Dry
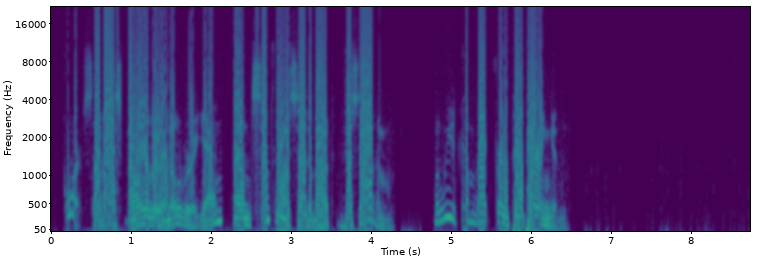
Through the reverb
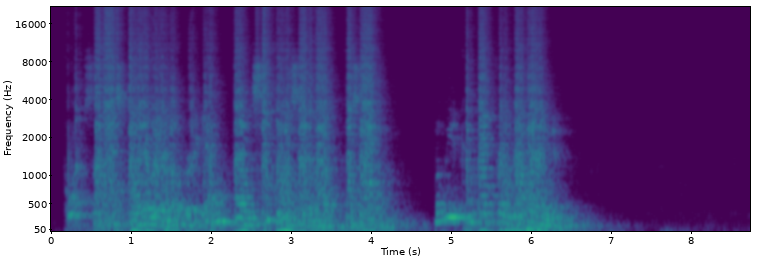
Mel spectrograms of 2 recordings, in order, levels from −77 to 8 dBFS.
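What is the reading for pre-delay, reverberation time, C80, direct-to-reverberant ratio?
7 ms, 0.90 s, 8.0 dB, −1.5 dB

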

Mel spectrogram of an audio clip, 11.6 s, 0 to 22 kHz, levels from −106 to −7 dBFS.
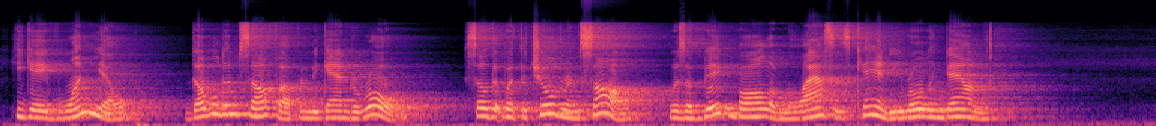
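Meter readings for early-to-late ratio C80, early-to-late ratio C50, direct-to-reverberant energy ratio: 10.0 dB, 8.5 dB, 8.0 dB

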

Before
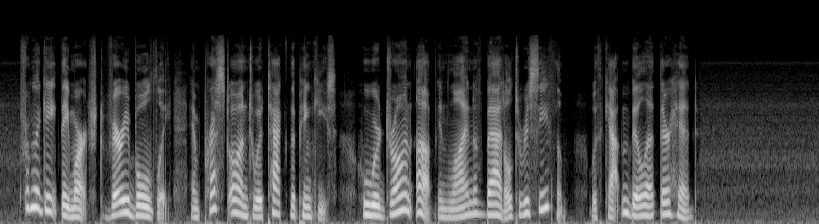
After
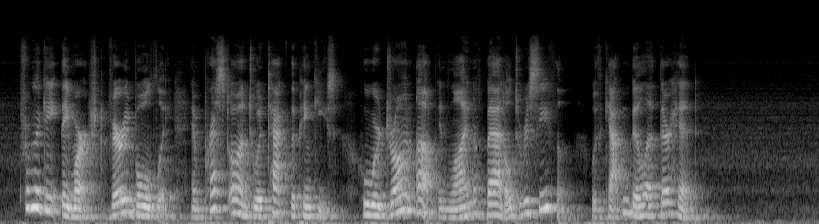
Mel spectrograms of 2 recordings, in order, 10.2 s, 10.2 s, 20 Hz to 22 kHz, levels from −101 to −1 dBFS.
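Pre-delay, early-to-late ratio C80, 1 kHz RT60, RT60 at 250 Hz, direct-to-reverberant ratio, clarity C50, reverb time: 3 ms, 16.0 dB, 0.50 s, 0.85 s, 5.0 dB, 12.0 dB, 0.55 s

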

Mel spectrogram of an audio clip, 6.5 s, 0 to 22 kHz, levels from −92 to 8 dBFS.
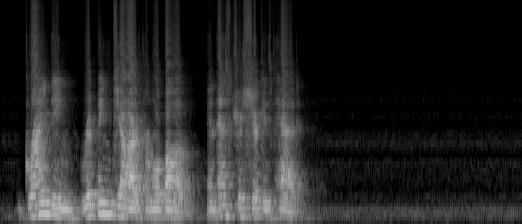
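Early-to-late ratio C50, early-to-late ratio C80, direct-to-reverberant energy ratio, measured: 11.5 dB, 16.0 dB, −5.0 dB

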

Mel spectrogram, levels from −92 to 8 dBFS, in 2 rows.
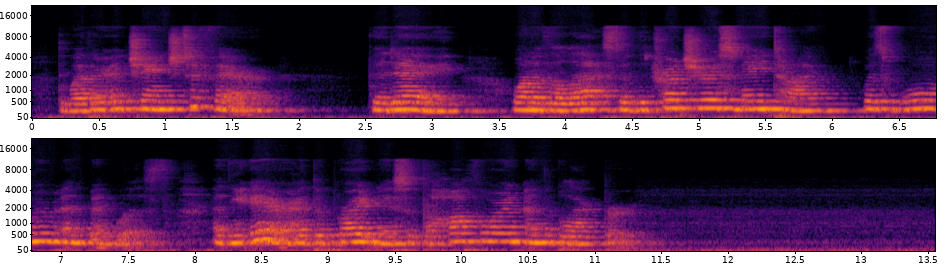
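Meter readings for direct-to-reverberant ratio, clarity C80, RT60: −8.0 dB, 7.5 dB, 0.65 s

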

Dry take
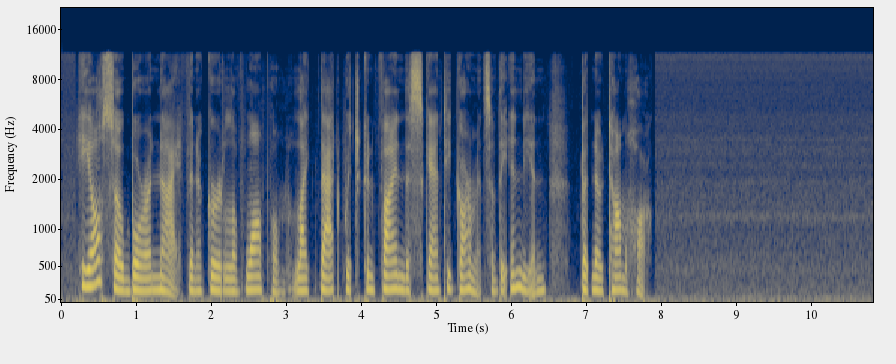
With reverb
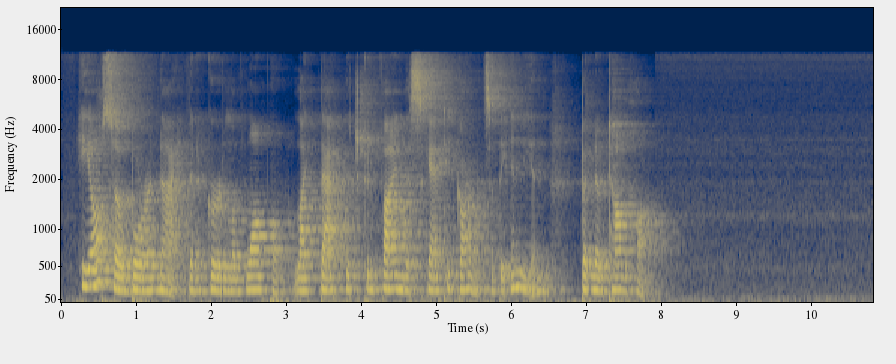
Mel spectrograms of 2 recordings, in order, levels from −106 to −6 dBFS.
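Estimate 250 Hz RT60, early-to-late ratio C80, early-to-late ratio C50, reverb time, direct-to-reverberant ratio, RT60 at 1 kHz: 1.1 s, 6.5 dB, 4.5 dB, 1.1 s, 3.0 dB, 1.2 s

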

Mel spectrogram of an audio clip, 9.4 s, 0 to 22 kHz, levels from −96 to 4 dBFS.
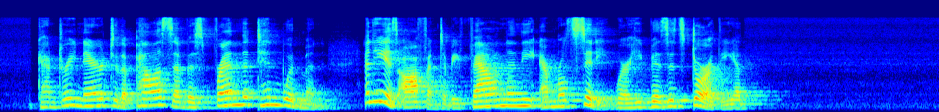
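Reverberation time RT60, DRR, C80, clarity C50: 0.90 s, 8.5 dB, 15.0 dB, 12.5 dB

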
